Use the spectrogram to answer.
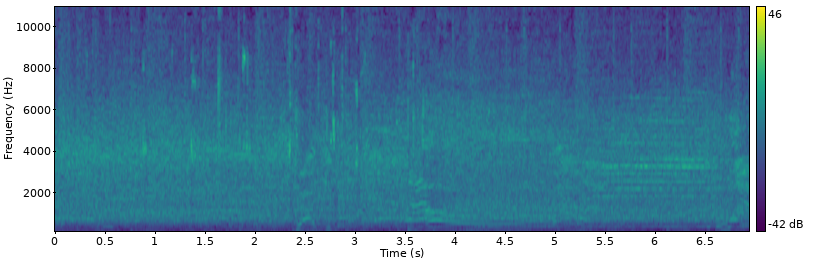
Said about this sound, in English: To get 2 of his 41, Jaylen Brown threw down an electric one handed slam. Take a listen.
